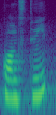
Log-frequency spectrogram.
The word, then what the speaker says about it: construite: So, cette maison a été construite with an E, construite. That's why we are pronouncing the last T, right? Because there's an E at the end.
